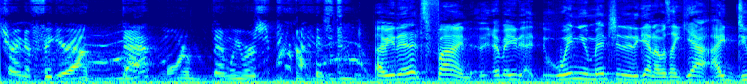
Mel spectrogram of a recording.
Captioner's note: laughing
